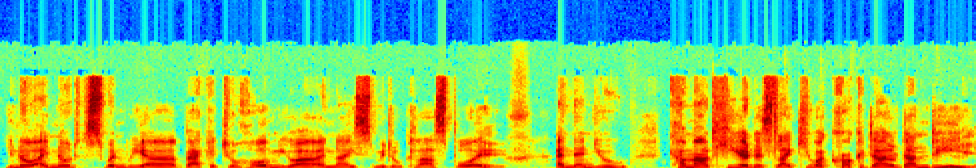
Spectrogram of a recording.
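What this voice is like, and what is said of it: Imitation of a German comedian. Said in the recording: “a German comic said that to me. And I'm going to do his.”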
